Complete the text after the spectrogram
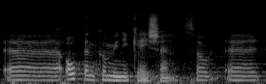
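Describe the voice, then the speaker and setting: A woman from the audience, speaking English as a philosopher at a conference, direct and insistent, often pausing with fillers. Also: mid-range voice, little pitch movement, gravelly, darkish tone, long reverb tail, slight background noise. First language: Polish. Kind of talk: conference floor remarks. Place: conference hall.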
